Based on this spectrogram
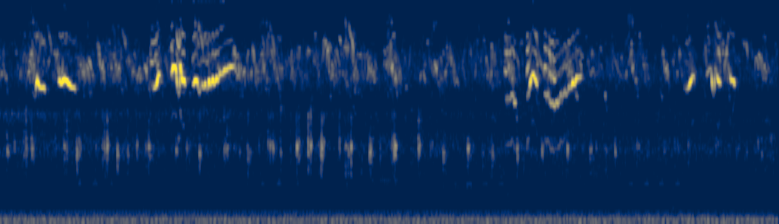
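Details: Lark singing in the land of Doukkala, a stretch of varied warbled and twittering phrases with quick rising and falling whistles, bursts around the start and middle, over a steady low rumble.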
